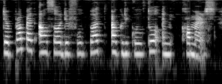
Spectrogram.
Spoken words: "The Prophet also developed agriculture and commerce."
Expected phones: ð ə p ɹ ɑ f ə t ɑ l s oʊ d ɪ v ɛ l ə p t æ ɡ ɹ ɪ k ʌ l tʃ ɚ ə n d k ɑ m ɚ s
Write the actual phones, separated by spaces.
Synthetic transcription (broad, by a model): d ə p ɹ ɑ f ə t ɑ l s oʊ d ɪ f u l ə t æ ɡ ɹ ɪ k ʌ l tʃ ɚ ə n k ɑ m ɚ s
